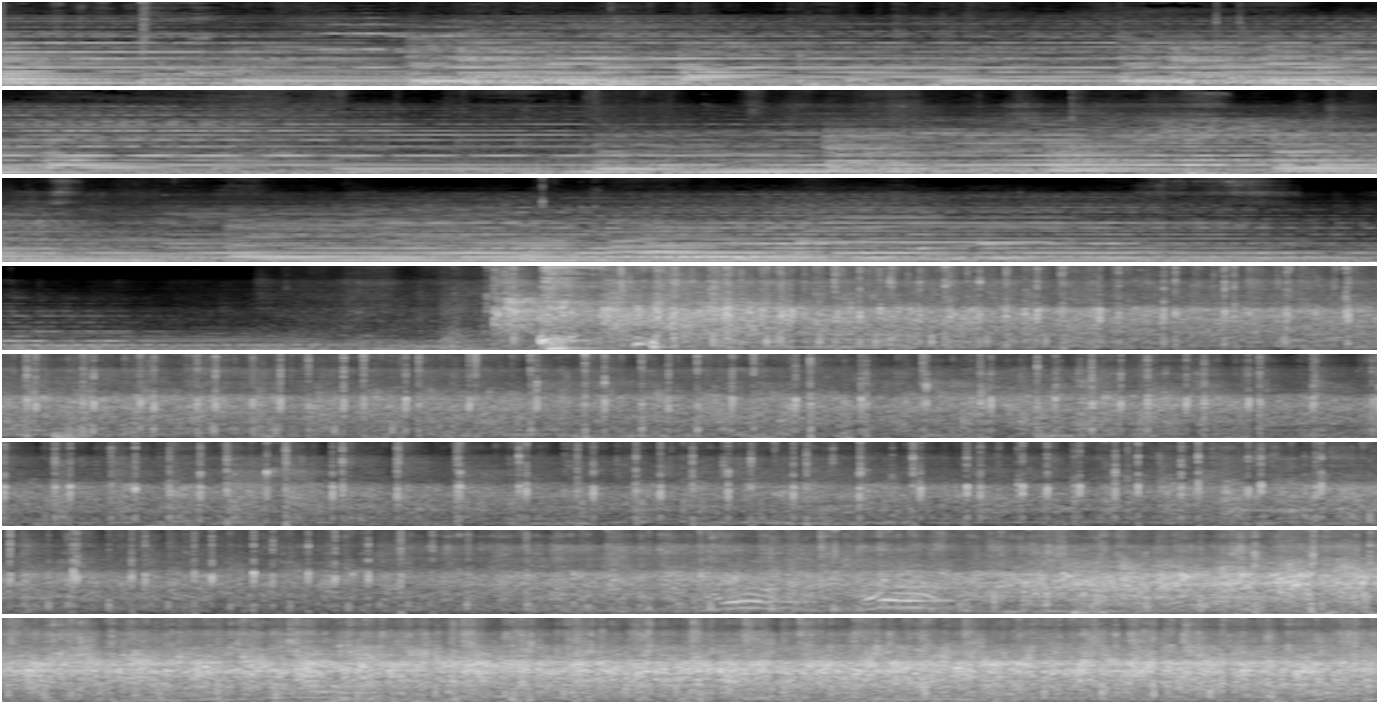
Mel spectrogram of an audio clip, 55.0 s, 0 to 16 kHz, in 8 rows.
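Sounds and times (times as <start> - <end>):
audience applauding: 23.0 - 55.0.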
